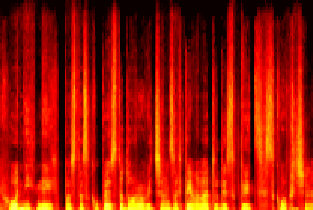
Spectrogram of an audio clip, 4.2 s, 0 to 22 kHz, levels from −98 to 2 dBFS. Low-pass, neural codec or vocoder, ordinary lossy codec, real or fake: none; codec, 44.1 kHz, 2.6 kbps, DAC; none; fake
